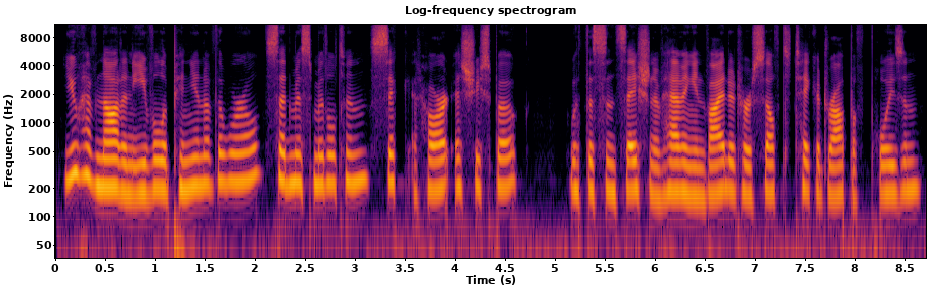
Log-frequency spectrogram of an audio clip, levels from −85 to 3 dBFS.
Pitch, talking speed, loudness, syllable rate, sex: 205 Hz, 215 wpm, -20 LUFS, 5.5 syllables/s, female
